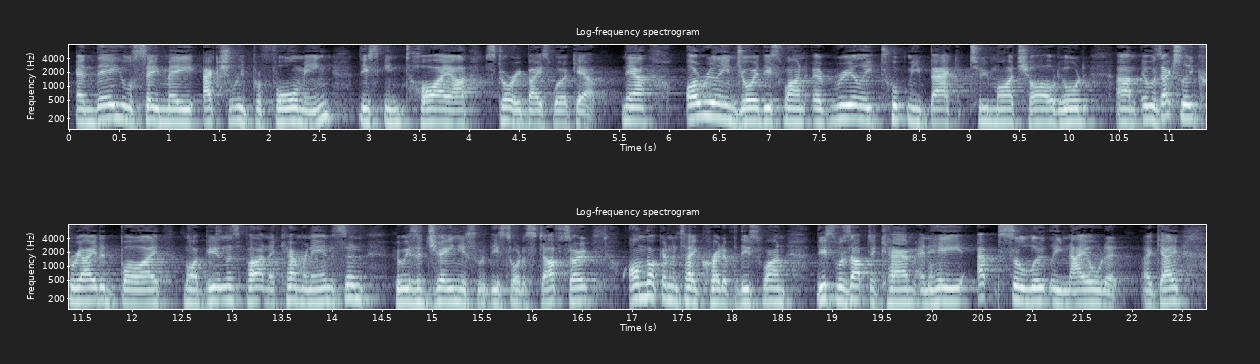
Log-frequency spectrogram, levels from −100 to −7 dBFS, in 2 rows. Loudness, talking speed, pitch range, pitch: -22 LUFS, 170 wpm, 160-175 Hz, 165 Hz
